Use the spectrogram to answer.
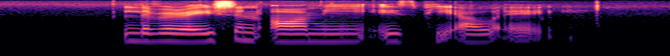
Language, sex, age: English, female, 19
